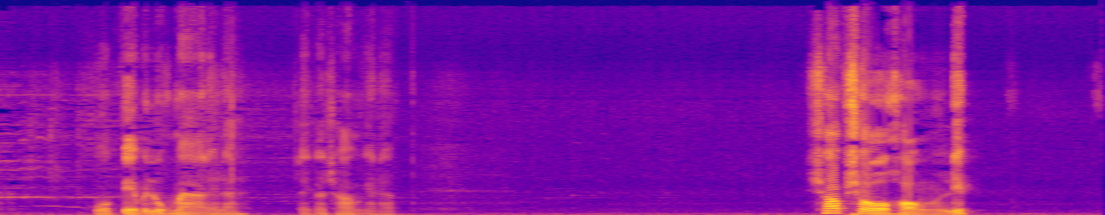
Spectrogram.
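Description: A young man speaks close to a phone microphone in short bursts.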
